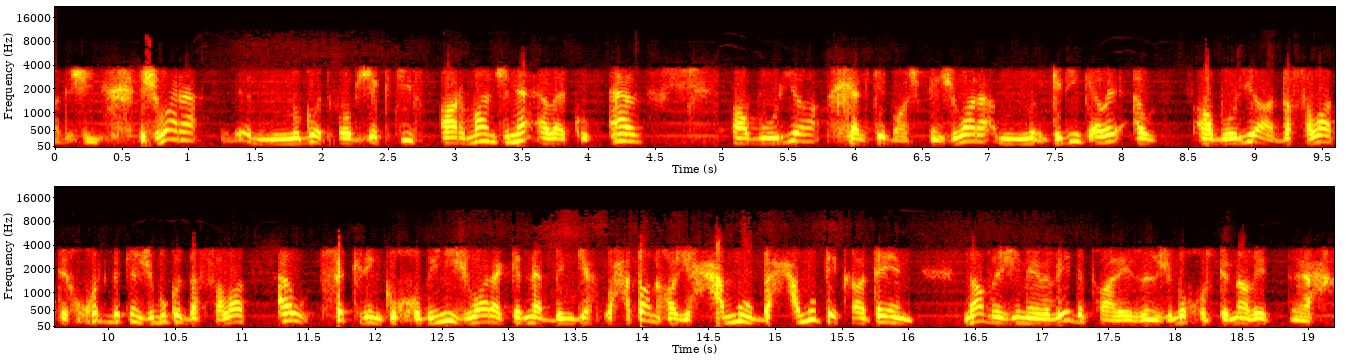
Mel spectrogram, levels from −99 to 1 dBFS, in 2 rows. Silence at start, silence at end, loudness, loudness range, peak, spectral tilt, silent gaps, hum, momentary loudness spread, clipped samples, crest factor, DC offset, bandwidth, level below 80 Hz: 0 s; 0 s; -22 LUFS; 2 LU; 0 dBFS; -7.5 dB/octave; none; none; 5 LU; under 0.1%; 22 dB; under 0.1%; 7.2 kHz; -68 dBFS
